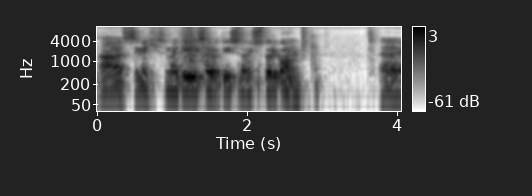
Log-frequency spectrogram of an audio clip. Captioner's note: flips through pages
